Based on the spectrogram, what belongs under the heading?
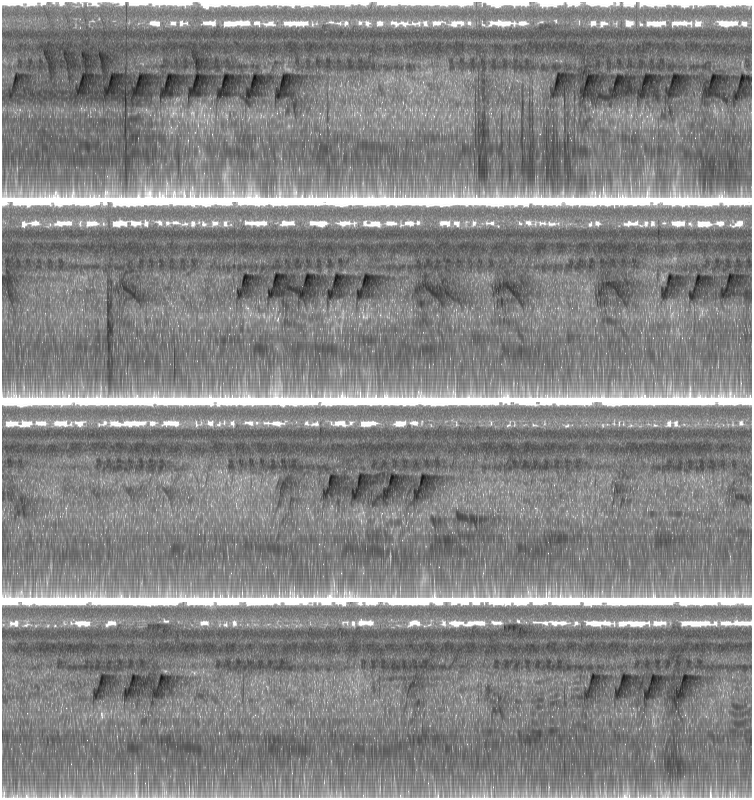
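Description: A bird giving bouts of sharp, rapid notes, six to eight at a time, repeated every few seconds: mobbing alarm calls at a land monitor lizard. A steady high insect drone runs underneath.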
